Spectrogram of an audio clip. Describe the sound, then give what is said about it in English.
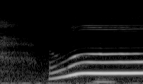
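A person's voice imitates a howl: one long, rising wail that climbs and then holds a steady, loud tone, with no other talking around it. “That's a human howling? That's what it sounds like? Yeah. All right. I don't know. That's me howling.”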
